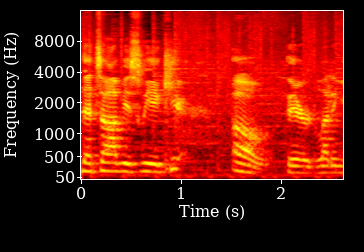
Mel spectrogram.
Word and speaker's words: Akira: Well, it's because it's correctly pronounced Akira. – Right. – Akira.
